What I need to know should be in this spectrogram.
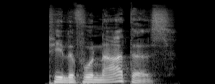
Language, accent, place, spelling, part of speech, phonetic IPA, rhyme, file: German, Germany, Berlin, Telefonates, noun, [teləfoˈnaːtəs], -aːtəs, De-Telefonates.ogg
- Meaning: genitive of Telefonat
